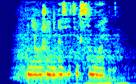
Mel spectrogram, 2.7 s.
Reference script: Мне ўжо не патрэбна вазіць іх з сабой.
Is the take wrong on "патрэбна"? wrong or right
wrong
